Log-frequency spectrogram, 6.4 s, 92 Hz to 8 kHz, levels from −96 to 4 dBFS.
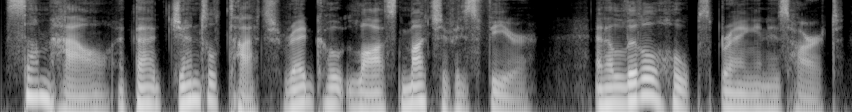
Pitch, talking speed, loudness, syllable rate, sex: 110 Hz, 180 wpm, -20 LUFS, 4.1 syllables/s, male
